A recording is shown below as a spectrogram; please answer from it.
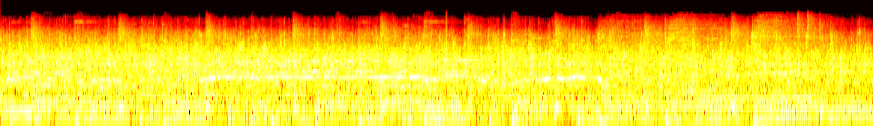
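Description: Audience applauding over instrumental music with held notes and a bass line.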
